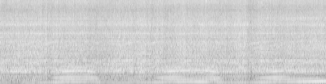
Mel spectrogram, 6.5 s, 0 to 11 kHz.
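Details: 2002 Toyota RAV4 engine knock: revs rise and fall three times with a rough, rattly knock riding on top; source unclear, owner suspects the VVT-i coupling (cam phaser).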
